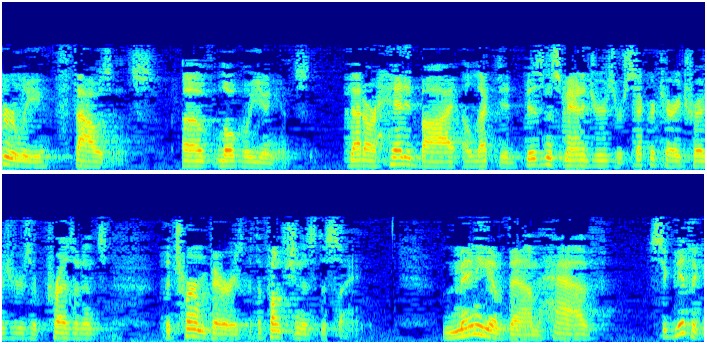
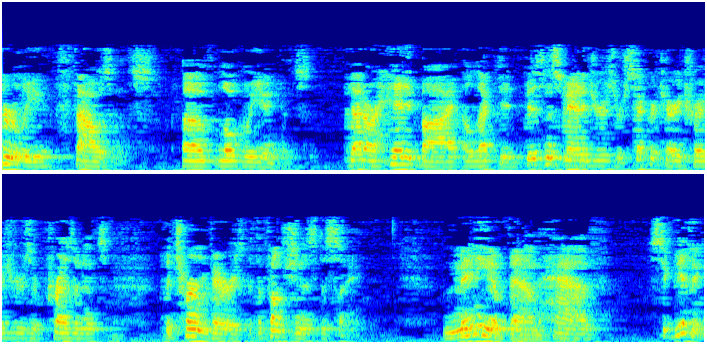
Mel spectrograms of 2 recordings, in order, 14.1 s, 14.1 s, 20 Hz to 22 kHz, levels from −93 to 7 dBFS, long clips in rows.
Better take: first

